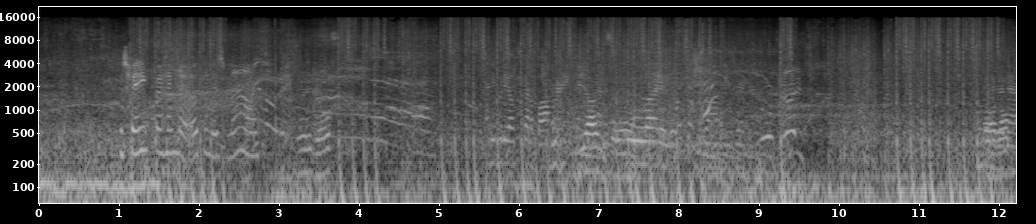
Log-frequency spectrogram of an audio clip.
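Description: An automatic rifle fires in rapid bursts, close by.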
